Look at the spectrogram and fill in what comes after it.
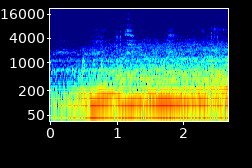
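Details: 2005 Toyota Matrix 4WD automatic, somewhat warmed up, accelerating: engine rumble builds then one clean drop in revs on an upshift with no flare, bang or slip; smooth normal shift.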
